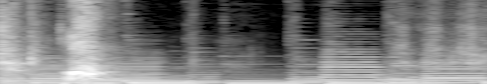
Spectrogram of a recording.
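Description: A Bichon Frise barks once, about half a second in, over background music: a demand bark asking for its toy to be thrown.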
